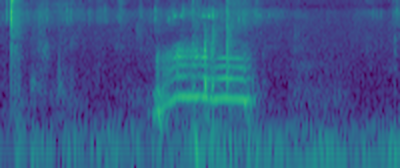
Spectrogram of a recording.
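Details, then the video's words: Female polydactyl cat making an odd, raspy, drawn-out vocalisation: a single one-second meow held at a steady mid pitch with a rough, buzzy tone and a slight rise at the start, otherwise quiet room noise. "Mutant Cat Makes Weird Cat Noises She Sounds Like Marge Simpson"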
